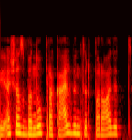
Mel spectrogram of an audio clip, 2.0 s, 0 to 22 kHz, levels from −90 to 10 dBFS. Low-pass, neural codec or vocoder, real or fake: 7.2 kHz; none; real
